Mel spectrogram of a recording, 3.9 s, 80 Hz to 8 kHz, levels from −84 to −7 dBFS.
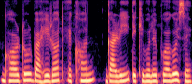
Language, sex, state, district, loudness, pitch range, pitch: Assamese, female, Assam, Sonitpur, -14 LUFS, 195-215 Hz, 205 Hz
